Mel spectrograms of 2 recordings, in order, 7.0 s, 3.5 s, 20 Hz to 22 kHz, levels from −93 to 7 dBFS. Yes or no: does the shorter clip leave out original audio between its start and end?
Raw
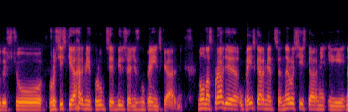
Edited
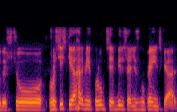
no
